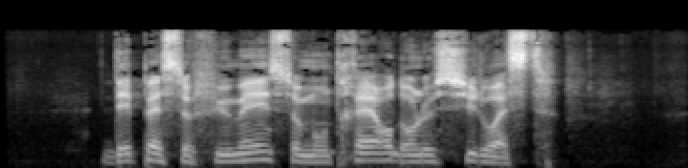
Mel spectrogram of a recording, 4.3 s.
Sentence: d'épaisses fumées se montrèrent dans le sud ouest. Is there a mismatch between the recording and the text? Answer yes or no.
no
